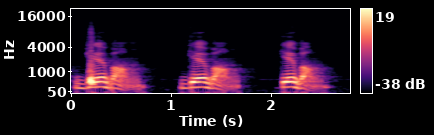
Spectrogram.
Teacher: Get rid of the H and it will sound like im. But you can combine it to the word before.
